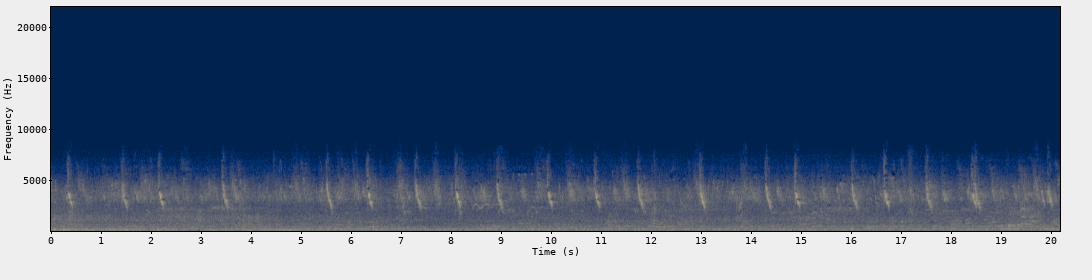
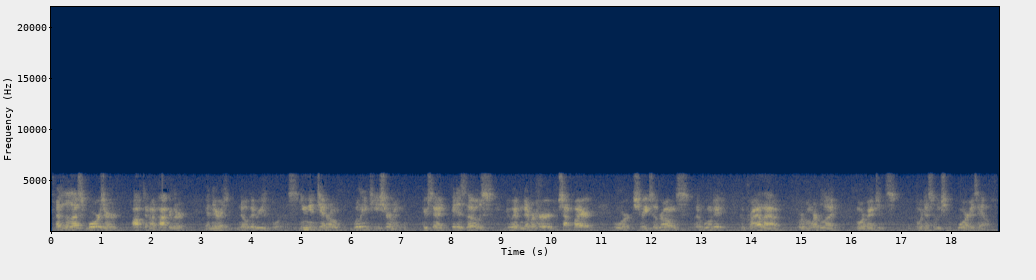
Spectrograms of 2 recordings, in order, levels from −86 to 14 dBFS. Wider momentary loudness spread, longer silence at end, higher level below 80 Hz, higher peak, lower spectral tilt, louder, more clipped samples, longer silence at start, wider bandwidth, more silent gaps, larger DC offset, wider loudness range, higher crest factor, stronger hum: second, 12 LU vs 16 LU; about the same, 0 s vs 0.05 s; second, -72 dBFS vs -54 dBFS; second, -4 dBFS vs 0 dBFS; first, -4.5 dB/octave vs -1.5 dB/octave; second, -26 LUFS vs -19 LUFS; neither; about the same, 0 s vs 0 s; first, 8.8 kHz vs 6 kHz; neither; neither; about the same, 3 LU vs 4 LU; about the same, 24 dB vs 20 dB; neither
